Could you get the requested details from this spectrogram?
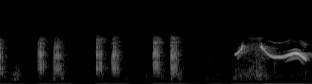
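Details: Indian ringneck parakeet (sindhi parrot) talking: paired clipped syllables repeated three times, then a loud, wavering whistle that rises, dips and glides down.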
